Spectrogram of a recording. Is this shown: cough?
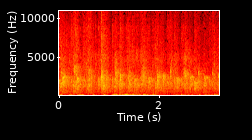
no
